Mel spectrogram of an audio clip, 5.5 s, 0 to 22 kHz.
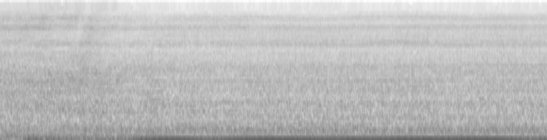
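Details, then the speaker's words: Never-sold new-old-stock 1974 Plymouth Cuda with 64 original miles, run after decades in storage with no fuel or oil since the 70s: deep, even, steady V8 idle with no knocks, misses or shake; small drip noted underneath. "The seals haven't had oil in them. None of the stuff has had fuel or oil in it since the 70s. What, 40 some years? And you put it in there and it runs like that."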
